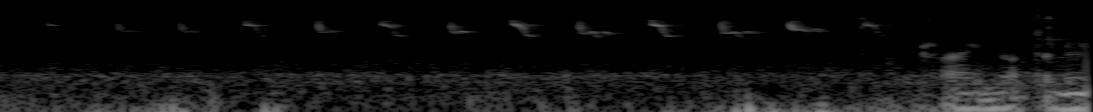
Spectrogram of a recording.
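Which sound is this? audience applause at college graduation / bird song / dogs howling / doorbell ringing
bird song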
